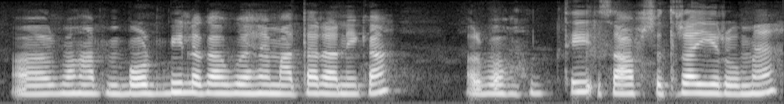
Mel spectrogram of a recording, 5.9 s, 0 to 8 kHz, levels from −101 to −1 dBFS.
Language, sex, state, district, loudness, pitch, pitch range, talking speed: Hindi, female, Punjab, Kapurthala, -15 LUFS, 215 Hz, 210-225 Hz, 195 wpm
